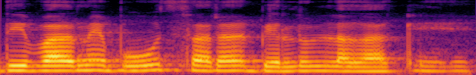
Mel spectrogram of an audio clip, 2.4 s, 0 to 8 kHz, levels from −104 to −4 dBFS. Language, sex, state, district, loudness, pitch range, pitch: Hindi, female, Arunachal Pradesh, Papum Pare, -18 LUFS, 180-195 Hz, 190 Hz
